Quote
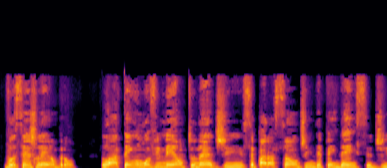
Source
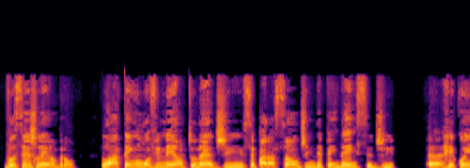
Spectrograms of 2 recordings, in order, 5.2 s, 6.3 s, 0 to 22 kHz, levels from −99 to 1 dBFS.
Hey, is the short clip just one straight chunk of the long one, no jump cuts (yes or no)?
yes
